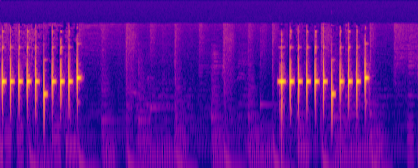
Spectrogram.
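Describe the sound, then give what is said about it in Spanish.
An outgoing phone call ringing tone: two short bursts of rapid, trilling electronic beeps, separated by a pause of about two seconds, clear and fairly loud with no talking. “A ver, estamos llamando por aquí”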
